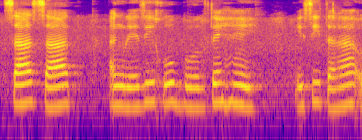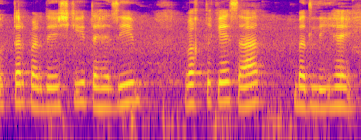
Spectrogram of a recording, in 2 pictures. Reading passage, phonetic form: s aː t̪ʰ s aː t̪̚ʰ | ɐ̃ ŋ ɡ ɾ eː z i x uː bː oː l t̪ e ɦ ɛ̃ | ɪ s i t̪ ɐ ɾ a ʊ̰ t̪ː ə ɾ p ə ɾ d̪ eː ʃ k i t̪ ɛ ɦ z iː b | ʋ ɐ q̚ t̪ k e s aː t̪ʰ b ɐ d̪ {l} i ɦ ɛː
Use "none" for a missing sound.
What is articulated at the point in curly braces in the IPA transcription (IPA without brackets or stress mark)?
l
